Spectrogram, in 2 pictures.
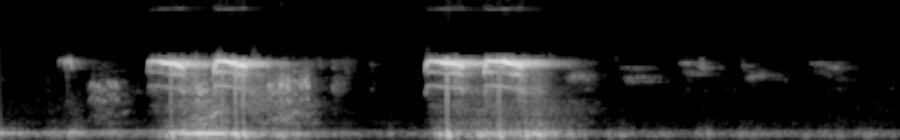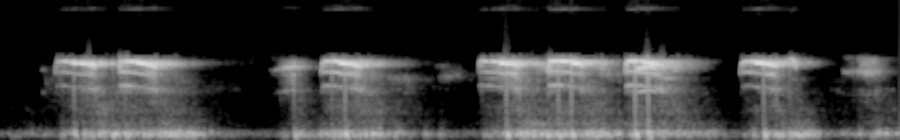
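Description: Birds calling harshly in short bursts of two to four repeated notes, about seven bursts with gaps of a second to several seconds between them.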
